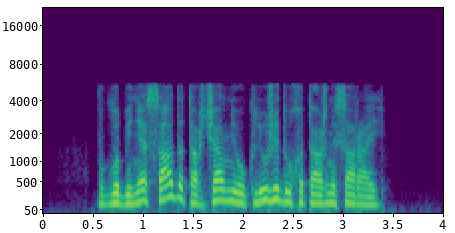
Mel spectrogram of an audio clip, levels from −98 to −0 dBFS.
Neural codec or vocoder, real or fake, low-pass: codec, 16 kHz in and 24 kHz out, 1 kbps, XY-Tokenizer; fake; 5.4 kHz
